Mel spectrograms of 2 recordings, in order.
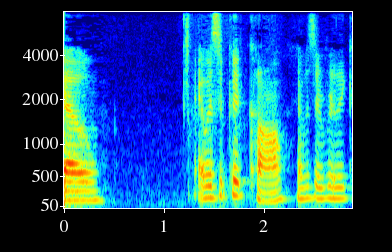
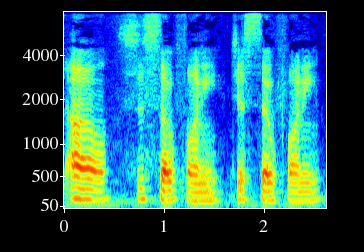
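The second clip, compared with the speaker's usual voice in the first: normal talking voice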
